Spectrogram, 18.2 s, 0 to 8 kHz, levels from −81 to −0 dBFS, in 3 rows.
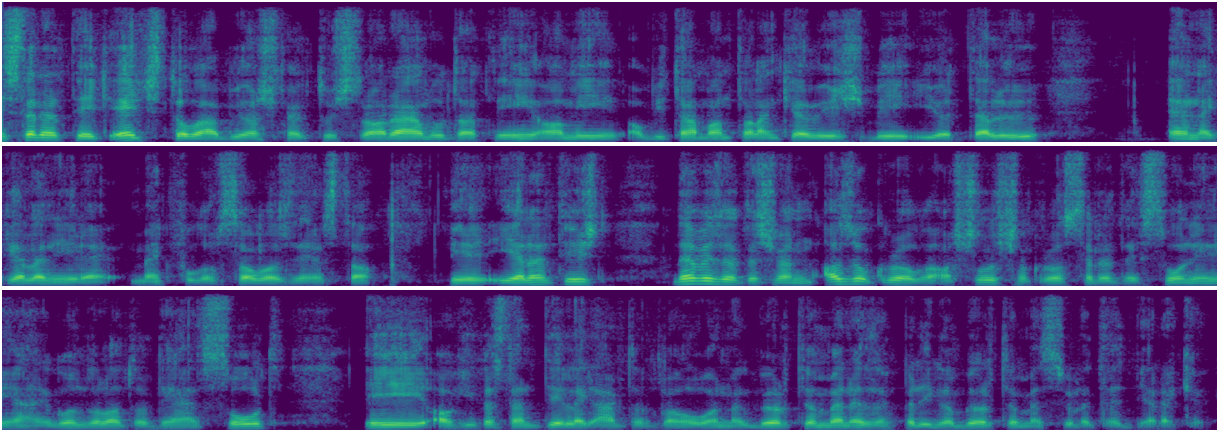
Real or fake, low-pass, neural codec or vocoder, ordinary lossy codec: fake; none; codec, 16 kHz, 4.8 kbps, FACodec; none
